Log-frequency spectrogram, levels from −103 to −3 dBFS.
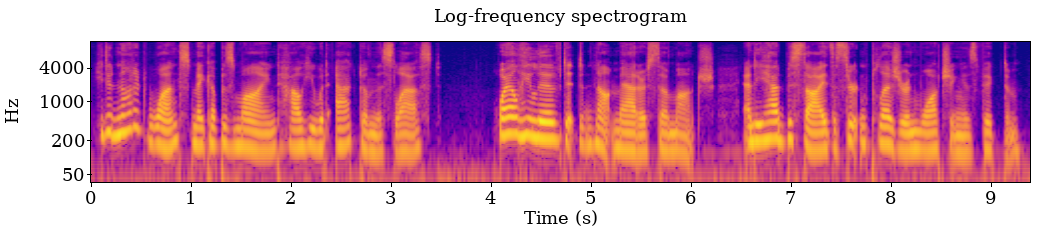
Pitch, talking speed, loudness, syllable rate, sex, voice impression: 170 Hz, 230 wpm, -19 LUFS, 5.5 syllables/s, female, feminine, very adult-like, slightly intellectual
